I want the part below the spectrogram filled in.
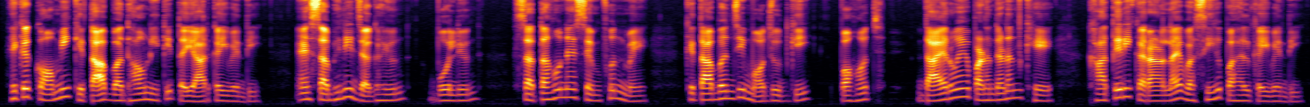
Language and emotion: Sindhi, neutral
